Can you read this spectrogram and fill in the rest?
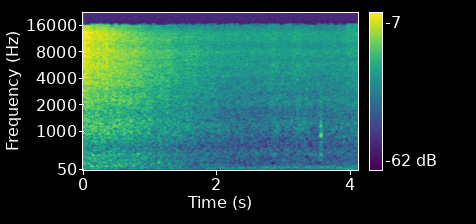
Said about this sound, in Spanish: Suelta tu aire frente a este mar y sigue observando cómo las olas van y vienen como si trajeran y llevaran energía.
